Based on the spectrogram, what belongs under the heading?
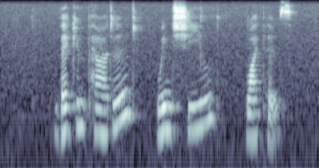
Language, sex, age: English, female, 18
